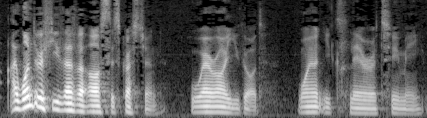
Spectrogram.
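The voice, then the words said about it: Speaks with a distinct accent. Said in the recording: “I really do sound like this. It's not just a put-on accent.”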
